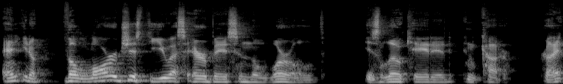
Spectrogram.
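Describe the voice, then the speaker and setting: With an American accent, the speaker has a bright, sharp tone and lively intonation at a moderate pace, on a very clean recording with a silent background. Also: man, medium pitch for a man. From United States. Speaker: journalist and editor, former army officer. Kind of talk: interview.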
